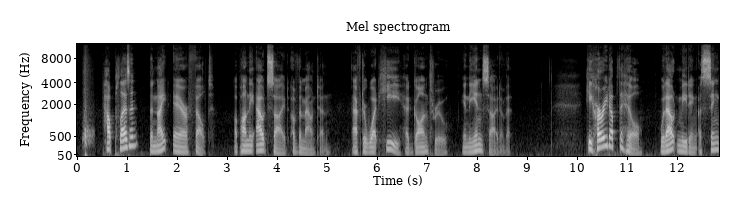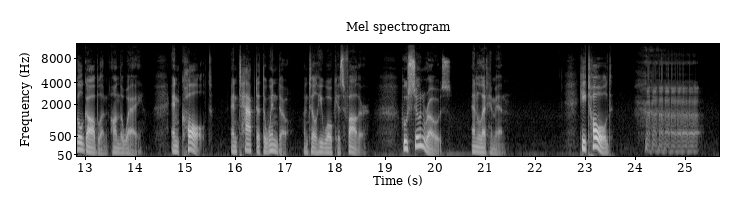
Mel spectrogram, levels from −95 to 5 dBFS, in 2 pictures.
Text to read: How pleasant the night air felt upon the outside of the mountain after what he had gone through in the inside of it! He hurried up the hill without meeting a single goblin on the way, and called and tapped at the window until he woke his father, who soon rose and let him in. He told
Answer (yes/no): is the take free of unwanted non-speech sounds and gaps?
no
